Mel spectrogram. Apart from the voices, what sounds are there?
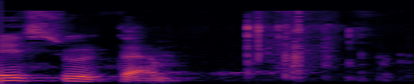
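paper crinkling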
